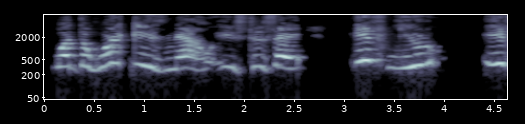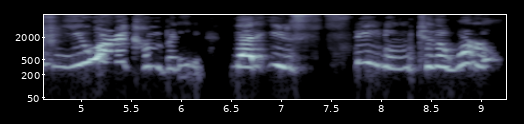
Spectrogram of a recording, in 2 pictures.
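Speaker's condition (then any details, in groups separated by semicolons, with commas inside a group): Cerebral palsy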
